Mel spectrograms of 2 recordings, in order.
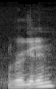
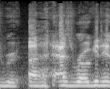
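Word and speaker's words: Roegadyn: Rugadin. Rugadin? Rugadin. I know it's weird. It's spelled Ro, but it's pronounced Ru. Okay. Were seen fleeing the craft. What did you say? Yeah, sometimes I'll pronounce it as Rogadin as well.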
